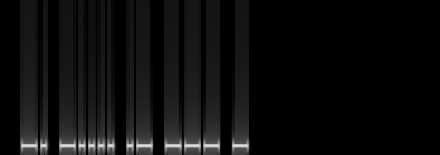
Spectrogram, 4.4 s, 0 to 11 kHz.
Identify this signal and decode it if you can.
Morse code, heard as a keyed tone, about 25 wpm, 690 Hz. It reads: N6AOT
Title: USA Call Signs - 5 Characters - 25wpm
